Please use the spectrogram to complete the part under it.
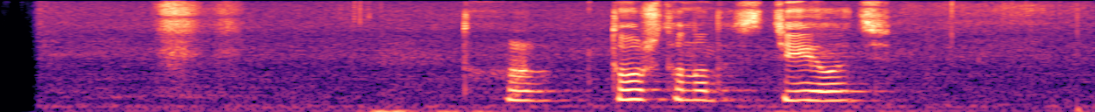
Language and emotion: Russian, sad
